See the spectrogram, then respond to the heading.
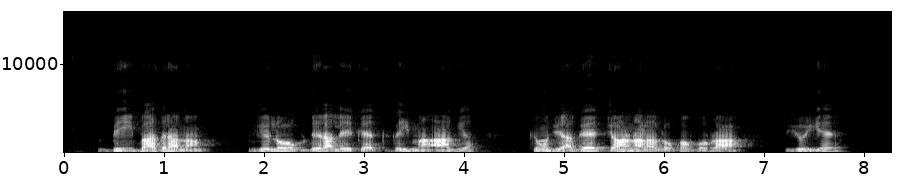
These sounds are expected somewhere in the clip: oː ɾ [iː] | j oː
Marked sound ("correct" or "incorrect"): incorrect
